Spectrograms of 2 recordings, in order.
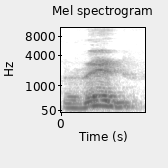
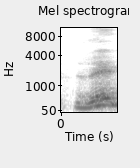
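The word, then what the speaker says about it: read: যেমন ধরো এখানে বলবো the books are রেড। রেড মানে আর ই এডি, এই বানানটাই থাকবে, কিন্তু এটার উচ্চারণটা হবে রেড। এখানে উচ্চারণ হবে রেড, এটা রিড বলবো না।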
